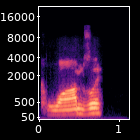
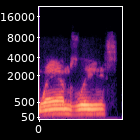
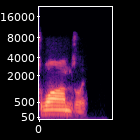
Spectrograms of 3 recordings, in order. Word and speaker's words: Walmsley: Once the Walmsley happened, by the way, for Niagara region or anyone wondering with pronunciation, it's Rick Walmsley. I've heard some Wamsleys. It's Walmsley. Norfolk guy.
